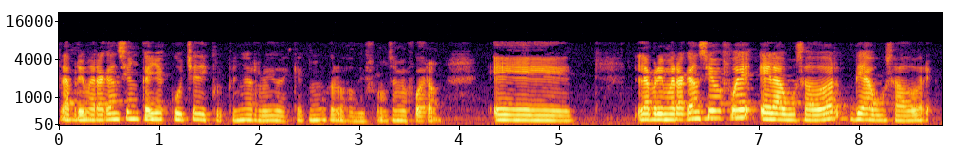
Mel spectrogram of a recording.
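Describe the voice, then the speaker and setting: At a moderate pace, a woman speaks in a medium pitch. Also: ordinary pitch variation. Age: 20s. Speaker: podcast host. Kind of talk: casual monologue.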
